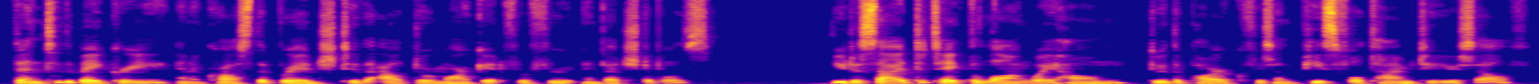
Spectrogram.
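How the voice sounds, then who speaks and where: A woman reading a scripted second-person story in a calm, even storytelling manner. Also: lowish voice, slightly rough. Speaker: narrator.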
